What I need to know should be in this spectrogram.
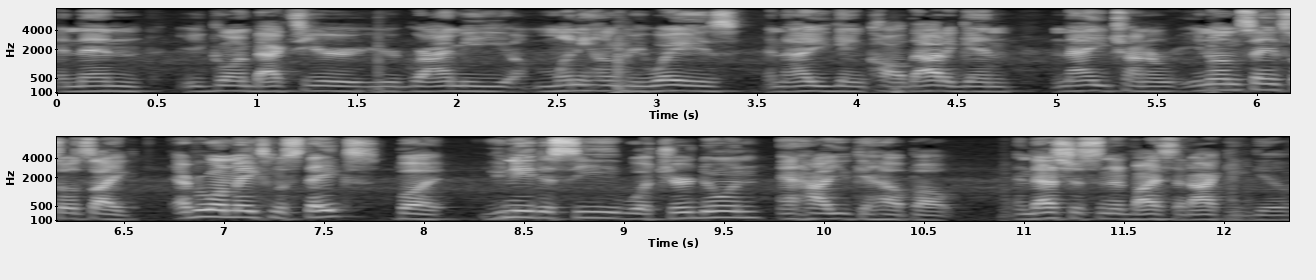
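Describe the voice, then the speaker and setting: Over noticeable background noise, a man talks very fast with fairly even intonation and hardly any pauses. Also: medium pitch for a man. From Puerto Rican American. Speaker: YouTube reaction commentator. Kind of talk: video reaction commentary. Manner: casual slangy.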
